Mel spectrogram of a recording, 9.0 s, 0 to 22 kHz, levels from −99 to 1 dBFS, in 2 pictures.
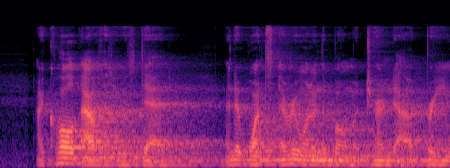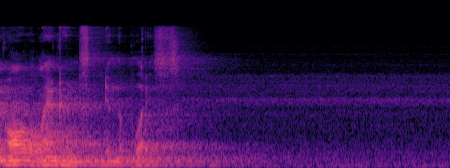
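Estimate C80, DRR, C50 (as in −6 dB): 7.0 dB, 4.0 dB, 5.5 dB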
